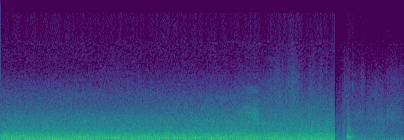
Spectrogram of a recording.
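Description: Lag Valley river water rushing in a steady broadband roar, close and loud throughout, cutting off sharply near the end and leaving a quieter wash with a brief bump.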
